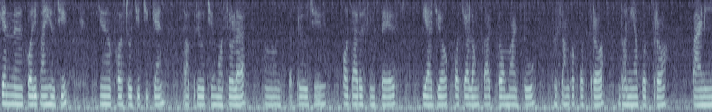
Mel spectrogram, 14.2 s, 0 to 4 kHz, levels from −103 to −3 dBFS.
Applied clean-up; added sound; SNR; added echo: none; Truck; 10 dB; none.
